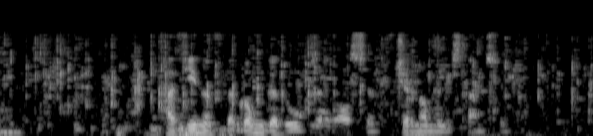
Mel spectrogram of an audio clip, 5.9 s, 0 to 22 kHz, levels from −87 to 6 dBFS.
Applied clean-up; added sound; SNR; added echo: classical method Wiener filter.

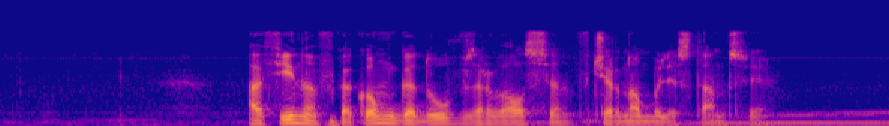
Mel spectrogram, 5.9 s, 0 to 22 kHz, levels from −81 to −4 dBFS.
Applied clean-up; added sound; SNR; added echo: none; none; none; none.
